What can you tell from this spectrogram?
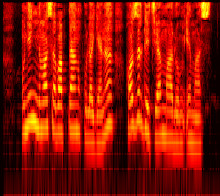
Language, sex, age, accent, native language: Uzbek, female, 19-29, Farg'ona, Uzbek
